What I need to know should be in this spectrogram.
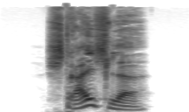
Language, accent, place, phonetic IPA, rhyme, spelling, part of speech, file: German, Germany, Berlin, [ˈʃtʁaɪ̯çlə], -aɪ̯çlə, streichle, verb, De-streichle.ogg
- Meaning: inflection of streicheln: 1. first-person singular present 2. first/third-person singular subjunctive I 3. singular imperative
